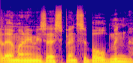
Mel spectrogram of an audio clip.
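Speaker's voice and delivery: own fake put-on British accent. Introducing yourself in a game where talk is allowed only in British accents: own version of British accent. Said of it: "This is my version of a British accent".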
